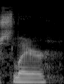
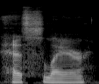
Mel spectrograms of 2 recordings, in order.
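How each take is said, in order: First: The S blends into one word, like the band. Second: The S is spoken as a separate letter. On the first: This is the speaker's preferred way of saying it. "I just like to say Slayer. It's a good band" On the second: This is the official name of the plugin. "They call it S layer"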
